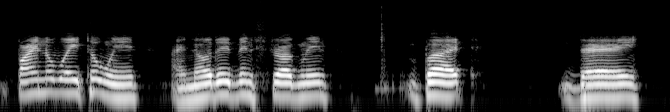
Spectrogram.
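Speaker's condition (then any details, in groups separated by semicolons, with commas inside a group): Cerebral palsy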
